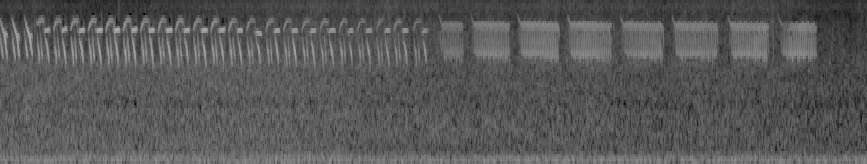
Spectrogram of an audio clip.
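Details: Water pipit giving a long series of high, rapid, thin notes that run together like a fast trill for about four seconds, then shift to slower, buzzy, rasping notes repeated about twice a second, over a quiet background.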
